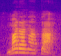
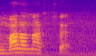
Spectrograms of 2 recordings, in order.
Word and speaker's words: Maranata: dialeto de Jesus Cristo, eu clamo, Maranatá, como dizemos nós católicos, ou Maranata, como dizem os nossos irmãos separados, os evangélicos ou protestantes. Não importa a pronúncia, o significado é o mesmo.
